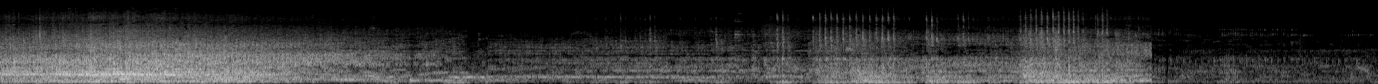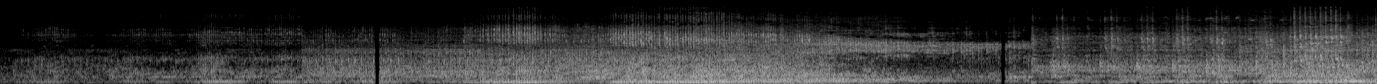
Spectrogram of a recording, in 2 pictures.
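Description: Tyres crunch over dry stubble and dirt.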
